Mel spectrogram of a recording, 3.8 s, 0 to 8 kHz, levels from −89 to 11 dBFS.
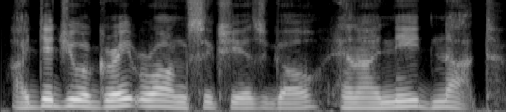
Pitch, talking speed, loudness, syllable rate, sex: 145 Hz, 205 wpm, -17 LUFS, 4.1 syllables/s, male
